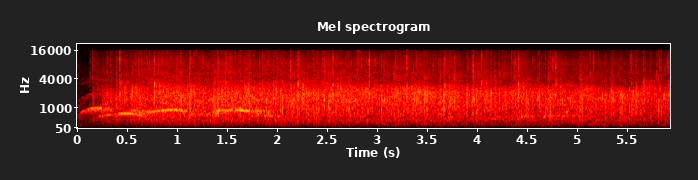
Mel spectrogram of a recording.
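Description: An audience at a comedian's stand-up show claps on request to demonstrate how they applaud, a dense, even wash of many hands for several seconds with a few brief whoops or vocal cries near the start, holding at a fairly loud level throughout.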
